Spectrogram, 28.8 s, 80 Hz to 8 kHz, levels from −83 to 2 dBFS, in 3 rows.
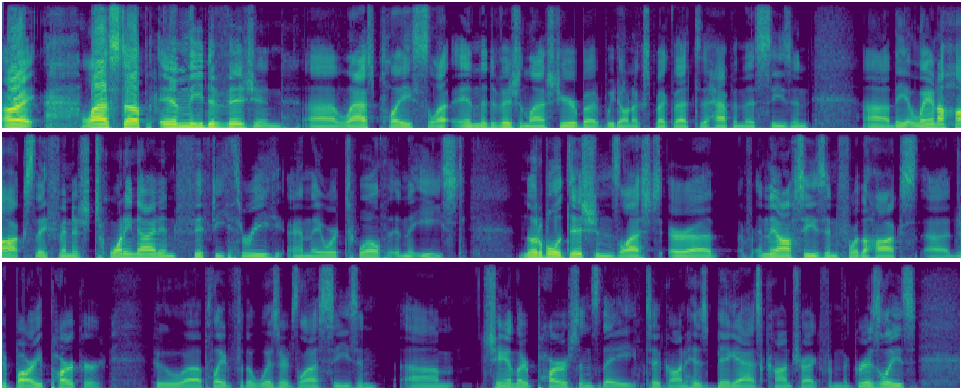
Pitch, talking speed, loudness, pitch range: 130 Hz, 155 wpm, -17 LUFS, 120-150 Hz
